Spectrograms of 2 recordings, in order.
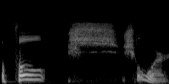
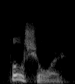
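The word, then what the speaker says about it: Fulshear: outside of houston in full sure pronounced full shore sure full shore uh driving a 2018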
